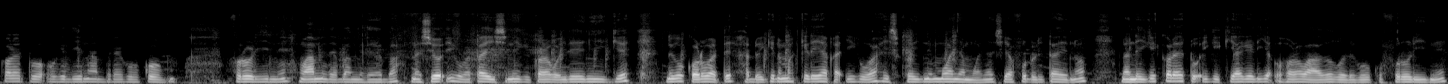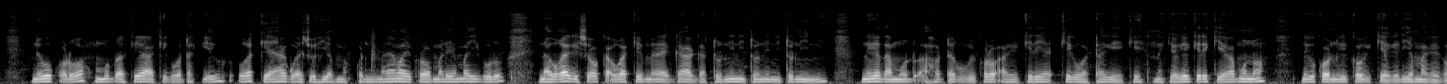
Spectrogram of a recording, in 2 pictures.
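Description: From start to finish the speech carries a plainly audible breathy, grainy edge, with the upper range sounding thin and hissy rather than clean. This is likely Bluetooth LC3 compression: the codec rebuilds coarsely coded upper frequencies with noise, at a rate that fits about 48 kbps with 7.5 ms frames.

At 23.71 s there is a brief smeared, noisy blip. It comes from a single lost LE Audio frame: about 7.5 ms of audio never arrived, and the decoder filled the gap by reusing the previous spectrum with scrambled phase.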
